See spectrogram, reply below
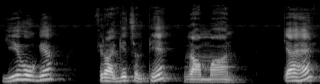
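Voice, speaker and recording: A man's voice: on the high side, sing-song, moderate pace, darkish tone, a little hiss or hum. A man teaching a Sanskrit lesson, explaining step by step and asking and answering his own questions. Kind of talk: classroom lesson.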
